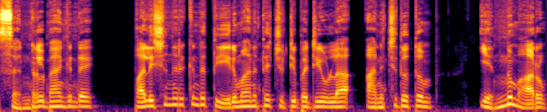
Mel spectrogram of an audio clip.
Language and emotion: Malayalam, fearful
